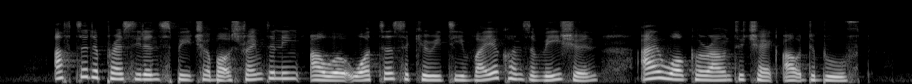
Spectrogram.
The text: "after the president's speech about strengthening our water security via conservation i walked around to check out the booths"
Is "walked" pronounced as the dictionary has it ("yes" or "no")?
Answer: no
